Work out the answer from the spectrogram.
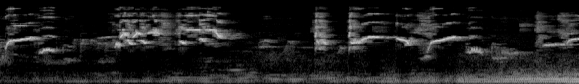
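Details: Singing Oriental magpie-robin kept in a village: strong whistled notes sliding up and down, interspersed with harsh chattering chirps and brief pauses, while a low hum and some background rumble rise toward the end.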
